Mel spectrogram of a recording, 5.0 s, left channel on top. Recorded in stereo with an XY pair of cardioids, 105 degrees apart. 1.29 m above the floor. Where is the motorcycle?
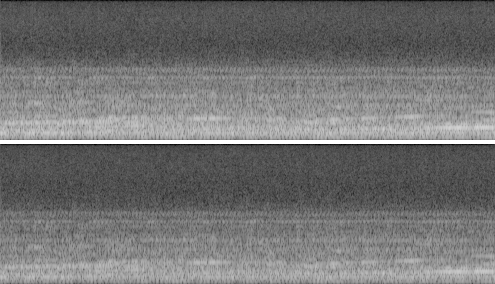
35° left; by 5.0 s 30° left.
